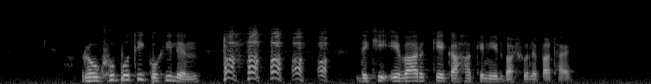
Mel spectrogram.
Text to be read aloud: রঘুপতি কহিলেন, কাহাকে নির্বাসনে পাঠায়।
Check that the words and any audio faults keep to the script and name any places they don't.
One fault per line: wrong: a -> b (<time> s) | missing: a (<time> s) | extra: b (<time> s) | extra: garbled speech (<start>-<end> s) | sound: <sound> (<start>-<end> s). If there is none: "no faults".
sound: laugh (2.2-3.3 s)
extra: দেখি এবার কে (3.6 s)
